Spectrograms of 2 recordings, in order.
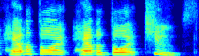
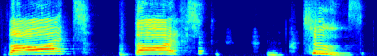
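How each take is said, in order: First: "thought" said like "thort" with an r; "thought" as "thort", r sound kept in; her own Southern way. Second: "thought" said clearly as "thot", no r, louder and careful; carefully fix "thought" to "thot" without the r; corrected pronunciation. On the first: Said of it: "I got a weird way of saying certain things". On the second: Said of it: "Let me get my Southern accent right". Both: Shown as a demonstration.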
